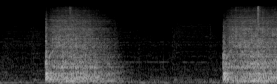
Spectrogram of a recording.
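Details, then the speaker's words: 1975 VW Shorty bus, sat over 20 years: starter jumped directly across the solenoid gives two short bursts of high free-spinning whir with no engine turnover; starter spinning but not engaging flywheel, wiring issue suspected. "ain't turning nothing over though. No. It's not engaging."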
